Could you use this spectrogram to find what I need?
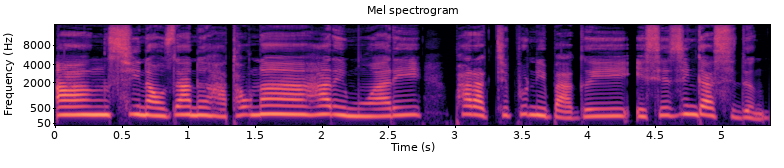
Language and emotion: Bodo, fearful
